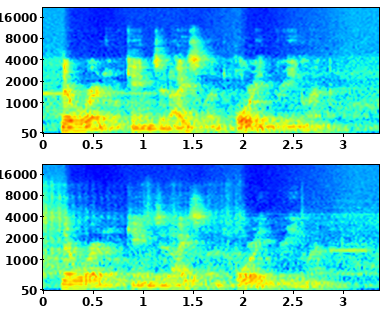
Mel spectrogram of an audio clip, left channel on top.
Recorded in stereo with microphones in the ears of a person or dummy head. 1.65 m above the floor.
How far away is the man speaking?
About 0.6 m.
